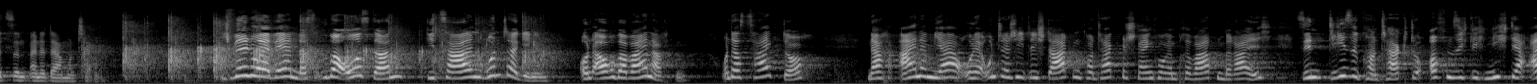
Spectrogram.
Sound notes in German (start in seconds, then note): 0.9 Beifall DIE LINKE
